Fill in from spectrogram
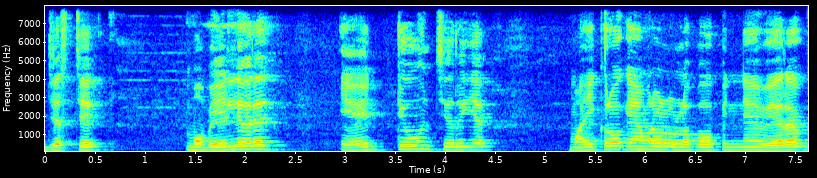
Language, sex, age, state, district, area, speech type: Malayalam, male, 30-45, Kerala, Palakkad, urban, spontaneous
